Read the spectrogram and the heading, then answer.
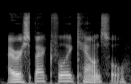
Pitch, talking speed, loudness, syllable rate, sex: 125 Hz, 135 wpm, -19 LUFS, 6.1 syllables/s, male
